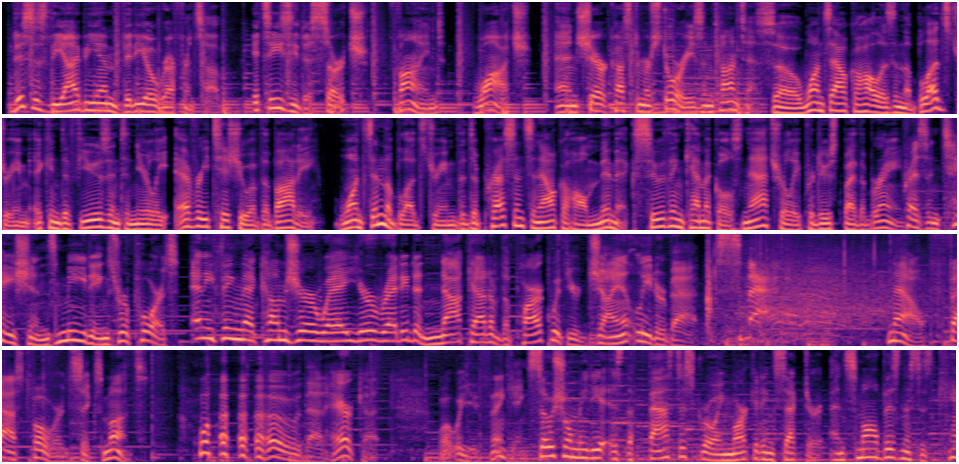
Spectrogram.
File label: Corp Narration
